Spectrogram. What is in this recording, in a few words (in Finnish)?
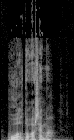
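"Huoltoasema", Finnish; OTAVA KONSERNI; aantamisohjeet suomeksi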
